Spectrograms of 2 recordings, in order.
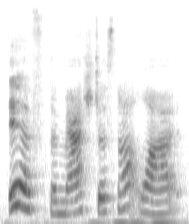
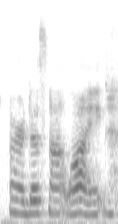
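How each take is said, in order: First: Slow Southern drawl on the rule; country twang reading aloud; country accent. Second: Said in the usual way. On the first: Shown as a demonstration. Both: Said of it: "that country voice really came out".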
